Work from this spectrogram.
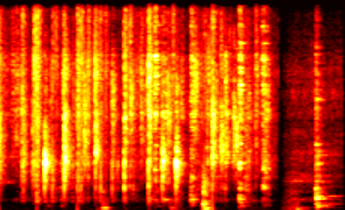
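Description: Whole cumin, two bay leaves and whole garam masala are dropped into very hot ghee for vegetable fried rice. Close, crackling spits and pops come with quick clinks of a utensil on the pan, then a brief lull.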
